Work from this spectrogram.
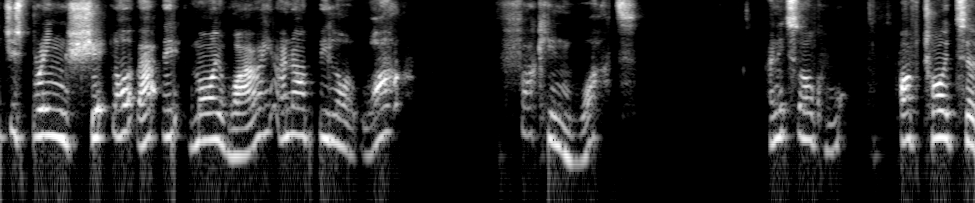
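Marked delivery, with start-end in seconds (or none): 3.6-6.4 disbelieving what. Retold or imitated. Recalls disbelief at brother's claim.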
